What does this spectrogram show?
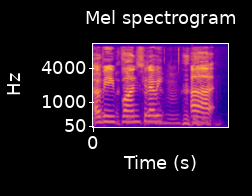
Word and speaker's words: Obi-Wan Kenobi: Obi-Wan Kenobi.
